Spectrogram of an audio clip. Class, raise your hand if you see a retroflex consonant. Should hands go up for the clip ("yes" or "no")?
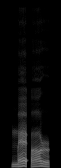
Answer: no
